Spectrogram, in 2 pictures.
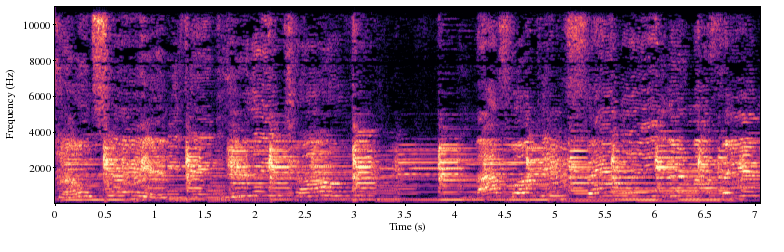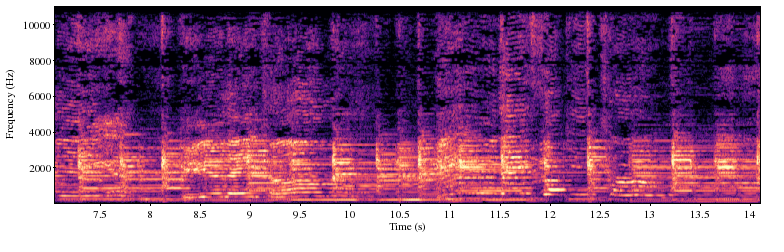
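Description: Electric guitar played through a small combo amplifier: sustained low notes under higher notes that bend up and down in pitch.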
